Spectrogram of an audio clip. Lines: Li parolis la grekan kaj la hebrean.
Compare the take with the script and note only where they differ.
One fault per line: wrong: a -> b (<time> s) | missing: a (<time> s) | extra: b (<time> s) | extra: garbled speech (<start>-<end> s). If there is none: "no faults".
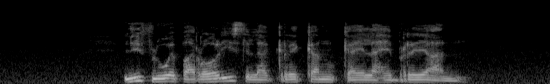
extra: flue (1.5 s)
